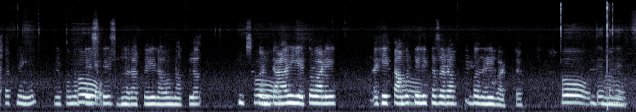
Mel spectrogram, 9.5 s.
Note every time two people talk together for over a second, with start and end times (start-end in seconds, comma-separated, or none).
none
